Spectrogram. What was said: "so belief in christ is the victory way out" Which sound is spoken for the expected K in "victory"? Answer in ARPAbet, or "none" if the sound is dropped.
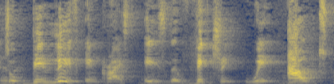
K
